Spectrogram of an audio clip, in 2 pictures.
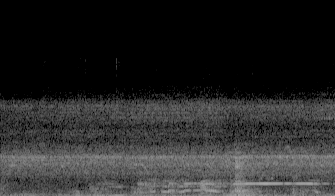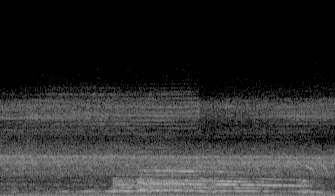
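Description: A rooster crowing: one long crow of about two and a half seconds in the second half, with fainter, shorter calls a few seconds before it.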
